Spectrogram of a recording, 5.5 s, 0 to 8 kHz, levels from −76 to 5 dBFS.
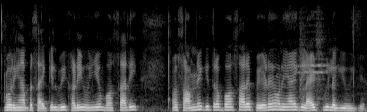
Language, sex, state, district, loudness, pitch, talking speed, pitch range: Hindi, female, Chhattisgarh, Raipur, -16 LUFS, 180 Hz, 285 wpm, 170-195 Hz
